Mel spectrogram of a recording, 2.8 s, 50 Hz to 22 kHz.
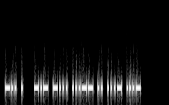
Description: Morse code, heard as a keyed tone, about 46 wpm, 700 Hz. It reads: DE KB3IVV
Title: USA Callsign DE Callsign - 6 Characters - 45wpm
